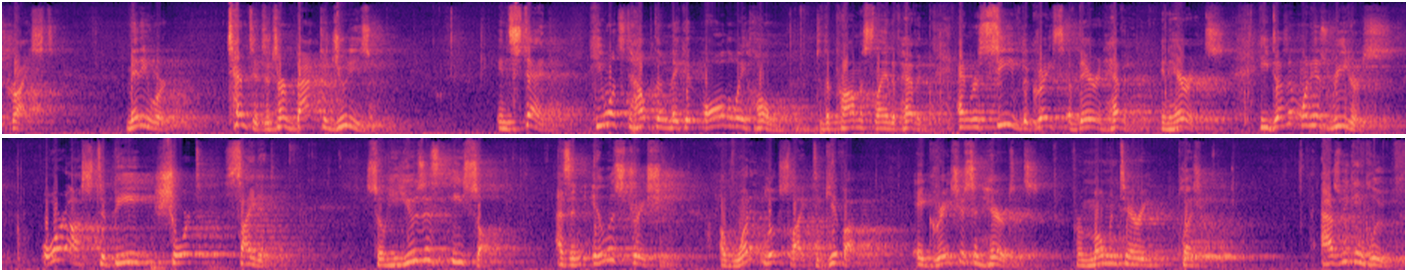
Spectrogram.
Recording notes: at Arlington Baptist Church in Arlington, Virginia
